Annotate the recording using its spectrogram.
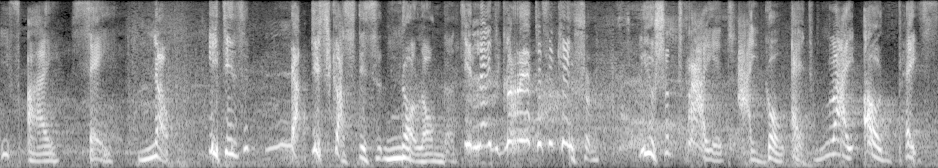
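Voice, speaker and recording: Someone puts on a character voice and speaks at a very slow pace over clear background noise. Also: man. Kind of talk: video game voice lines. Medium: dub.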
